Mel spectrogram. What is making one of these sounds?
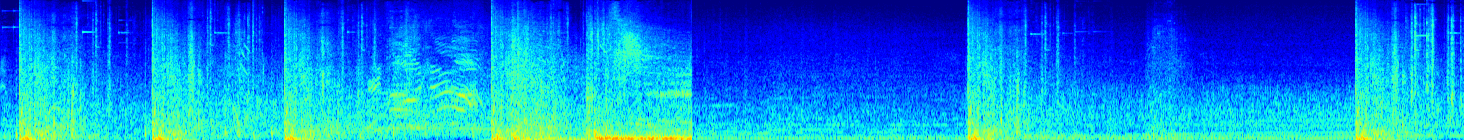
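A sniper rifle fires loud booming shots that echo away.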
